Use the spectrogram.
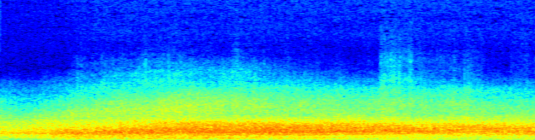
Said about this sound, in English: You want just background noise? I have the beautiful sound of cars driving by.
